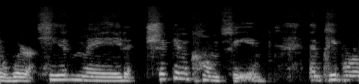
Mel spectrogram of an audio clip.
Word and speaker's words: confit: Yes, the confit.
